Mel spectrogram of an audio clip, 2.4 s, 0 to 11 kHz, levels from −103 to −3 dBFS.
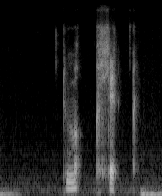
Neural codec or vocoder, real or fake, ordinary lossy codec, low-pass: none; real; Opus, 16 kbps; 7.2 kHz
